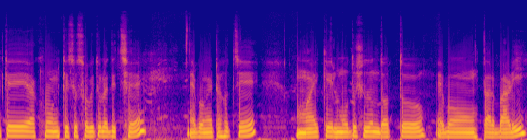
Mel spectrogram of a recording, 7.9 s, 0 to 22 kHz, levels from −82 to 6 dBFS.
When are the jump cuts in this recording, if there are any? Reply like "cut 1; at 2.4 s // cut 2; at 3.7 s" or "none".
none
